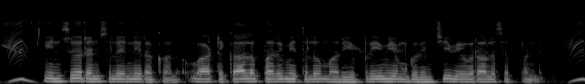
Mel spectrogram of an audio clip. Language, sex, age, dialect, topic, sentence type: Telugu, male, 18-24, Southern, banking, question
